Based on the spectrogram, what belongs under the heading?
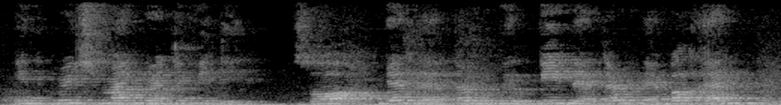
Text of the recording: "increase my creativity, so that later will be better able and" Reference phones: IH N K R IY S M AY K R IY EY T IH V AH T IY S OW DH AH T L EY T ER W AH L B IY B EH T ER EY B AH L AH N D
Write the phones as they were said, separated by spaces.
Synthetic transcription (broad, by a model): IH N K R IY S M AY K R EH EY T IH P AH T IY S OW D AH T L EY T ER W AH L B IY B EH T ER EY B AH L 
